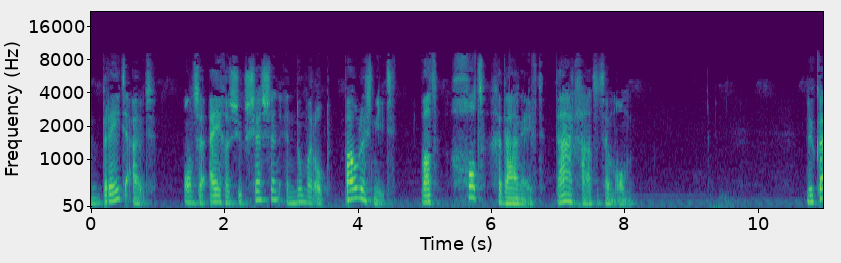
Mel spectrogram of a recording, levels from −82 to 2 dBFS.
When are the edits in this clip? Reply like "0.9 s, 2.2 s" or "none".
1.1 s, 3.7 s, 4.7 s, 6.8 s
